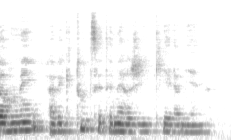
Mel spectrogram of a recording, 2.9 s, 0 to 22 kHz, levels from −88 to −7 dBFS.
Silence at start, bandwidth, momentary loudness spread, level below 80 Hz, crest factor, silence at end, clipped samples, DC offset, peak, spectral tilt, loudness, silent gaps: 0 s; 16 kHz; 10 LU; -82 dBFS; 20 dB; 0.25 s; under 0.1%; under 0.1%; -26 dBFS; -5.5 dB/octave; -46 LUFS; none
